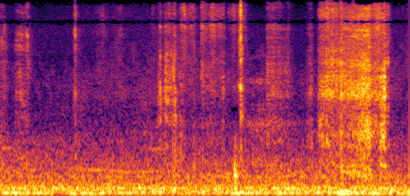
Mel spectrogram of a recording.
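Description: Scissors cutting a short slit into the center of a paper rose petal: a brief, faint crisp cut near the end, with a few light clicks of paper handling before it.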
